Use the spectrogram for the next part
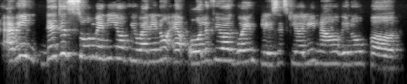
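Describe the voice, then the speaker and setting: A woman's voice: sits high, moderate pace. A woman with an Indian accent hosting an interview in an enthusiastic, effusive, conversational way. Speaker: interviewer and show host.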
